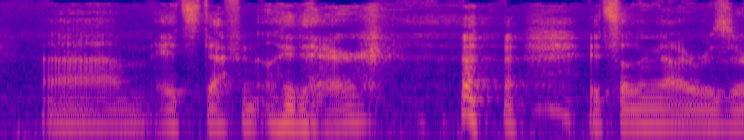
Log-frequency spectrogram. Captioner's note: laughs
